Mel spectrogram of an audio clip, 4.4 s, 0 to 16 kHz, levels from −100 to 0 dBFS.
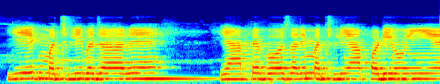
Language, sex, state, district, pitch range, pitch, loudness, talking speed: Hindi, female, Uttar Pradesh, Lalitpur, 235-245 Hz, 235 Hz, -12 LUFS, 175 wpm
